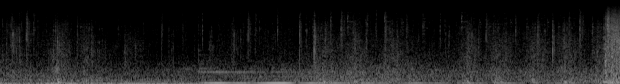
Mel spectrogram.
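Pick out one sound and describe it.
Footsteps crunch on dry dirt.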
